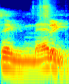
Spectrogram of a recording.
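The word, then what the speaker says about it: Cignetti: It's signetti. Signetti. That's what I said. You did not pronounce a G.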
